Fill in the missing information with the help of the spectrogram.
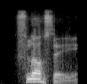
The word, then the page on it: flossy: British English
